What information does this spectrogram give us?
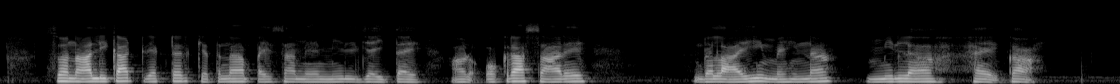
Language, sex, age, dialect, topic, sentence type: Magahi, male, 18-24, Central/Standard, agriculture, question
